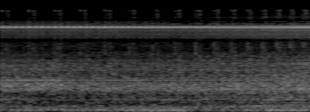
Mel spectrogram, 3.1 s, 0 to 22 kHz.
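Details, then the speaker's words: Max Universal 18-inch three-phase pedestal disc sander run on a Teco FM50 VFD from single-phase 240V, turned up to full speed: steady, even hum with faint high drive whine, no knocks; quiet, healthy running. "you can hear it's really going to go now it's a little louder but still for a machine like this is hardly any noise at all I mean I'm not having to talk over it's pretty quiet"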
